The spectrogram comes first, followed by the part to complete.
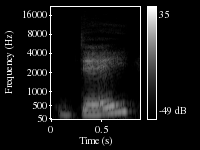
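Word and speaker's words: Daye: my last name wrong my last name is literally just day with an e on the end that is silent so yeah but he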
